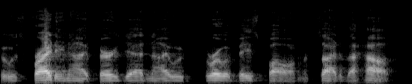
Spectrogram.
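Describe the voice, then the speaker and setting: A man with an American accent delivers his words at a fairly quick pace. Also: dry, close sound with no echo. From Long Island, New York. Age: 50s. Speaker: eulogist, son of the deceased. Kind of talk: eulogy. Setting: memorial service at a law school.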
